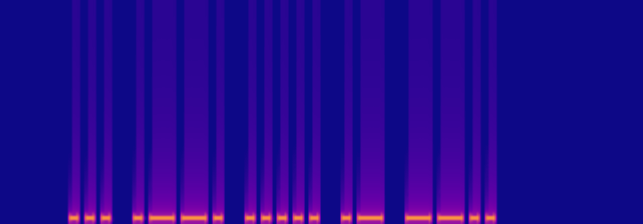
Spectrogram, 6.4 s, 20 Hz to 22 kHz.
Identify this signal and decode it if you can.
Morse code, heard as a keyed tone, about 15 wpm, 700 Hz. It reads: SP5AZ
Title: DXCC-100 Call Signs - 5 Characters - Repeated 3x - 15wpm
